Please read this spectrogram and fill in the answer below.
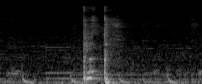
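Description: Background music with a deep, repeating bass beat, and two quick smacks of boxing gloves meeting about a second in, a jab and its parry.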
